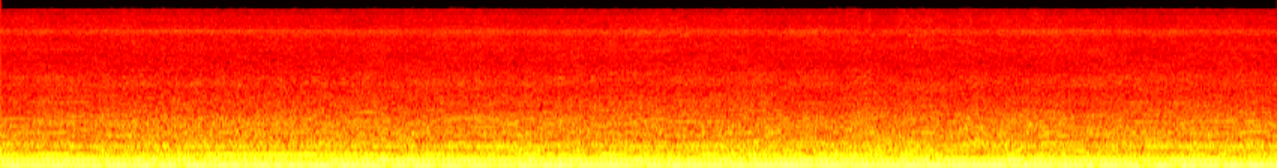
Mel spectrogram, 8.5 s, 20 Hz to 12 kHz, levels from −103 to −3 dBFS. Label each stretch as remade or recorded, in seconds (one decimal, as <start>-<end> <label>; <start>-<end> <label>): 0.0-0.9 remade; 0.9-2.3 recorded; 2.3-8.5 remade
